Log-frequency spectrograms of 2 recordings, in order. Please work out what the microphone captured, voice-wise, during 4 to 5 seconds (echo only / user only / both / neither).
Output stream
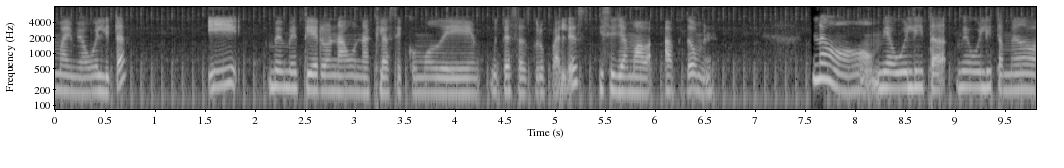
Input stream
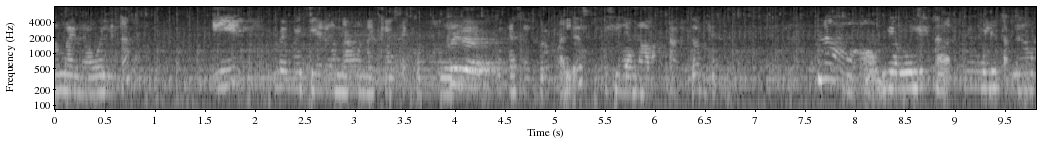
both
